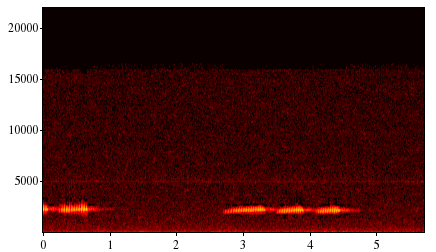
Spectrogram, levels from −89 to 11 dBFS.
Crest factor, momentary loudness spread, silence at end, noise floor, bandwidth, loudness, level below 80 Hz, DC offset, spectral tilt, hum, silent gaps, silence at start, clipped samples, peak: 22 dB; 16 LU; 1.1 s; -59 dBFS; 16.5 kHz; -29 LUFS; -62 dBFS; under 0.1%; -2 dB/octave; none; none; 0 s; under 0.1%; -14 dBFS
